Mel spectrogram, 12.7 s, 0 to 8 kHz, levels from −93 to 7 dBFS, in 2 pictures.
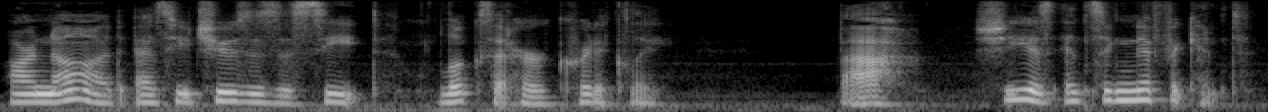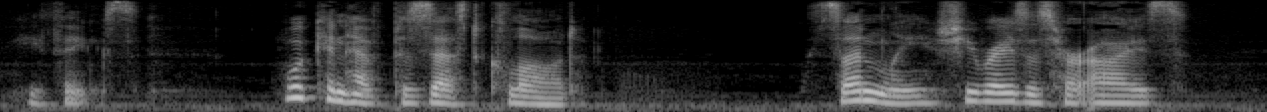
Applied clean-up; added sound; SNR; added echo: none; none; none; none.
